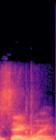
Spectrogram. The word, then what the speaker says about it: segue: I can't spell it, but it is pronounced a segue.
